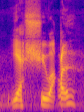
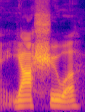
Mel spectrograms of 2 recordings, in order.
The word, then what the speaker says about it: Yeshua: First of all, it's Yeshua, not Yahshua. Definitely not Yahshua, like Alan Horvath says.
